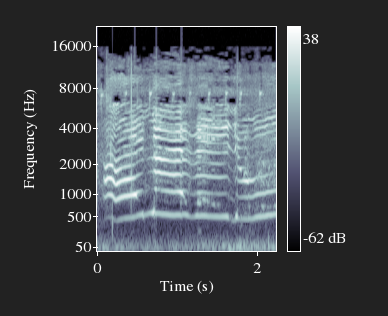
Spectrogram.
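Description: A high-pitched female voice wailing in long, held sing-song notes, with a few short breaks between them.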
